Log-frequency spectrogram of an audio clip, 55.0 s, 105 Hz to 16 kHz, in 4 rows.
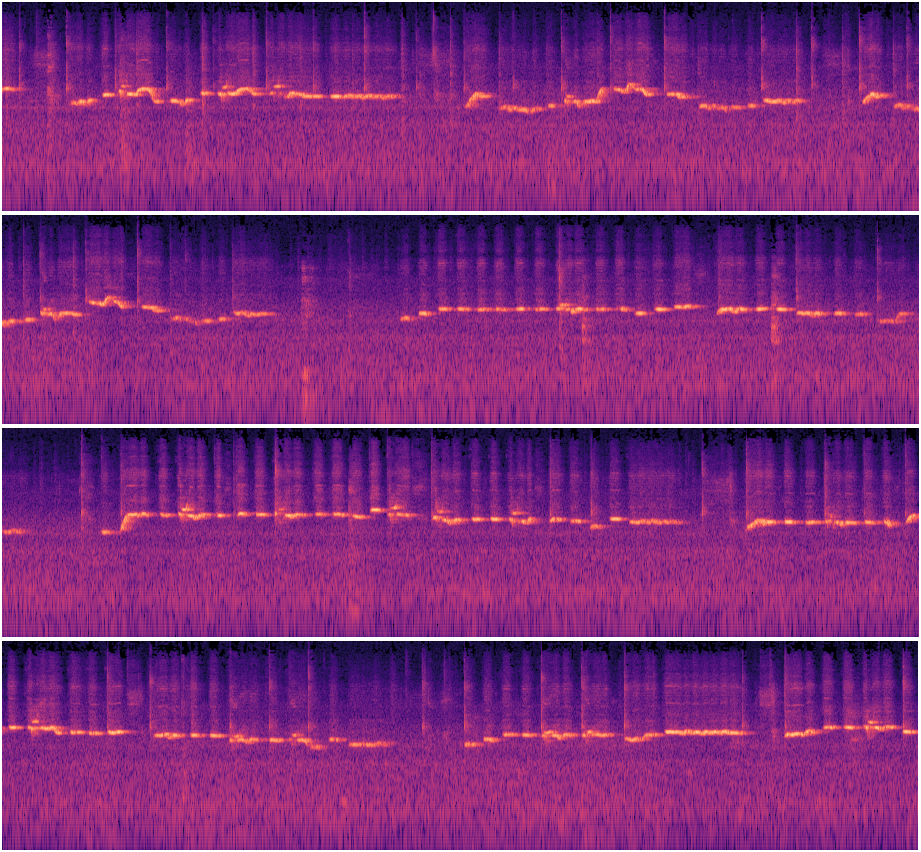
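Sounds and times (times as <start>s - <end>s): person whistling a melody: 0.0s - 12.2s, 12.8s - 17.9s, 19.7s - 28.0s, 28.7s - 55.0s.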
